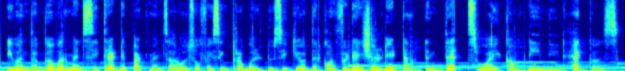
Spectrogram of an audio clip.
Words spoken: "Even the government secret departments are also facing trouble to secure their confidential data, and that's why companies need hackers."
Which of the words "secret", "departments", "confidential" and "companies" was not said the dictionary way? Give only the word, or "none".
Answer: companies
